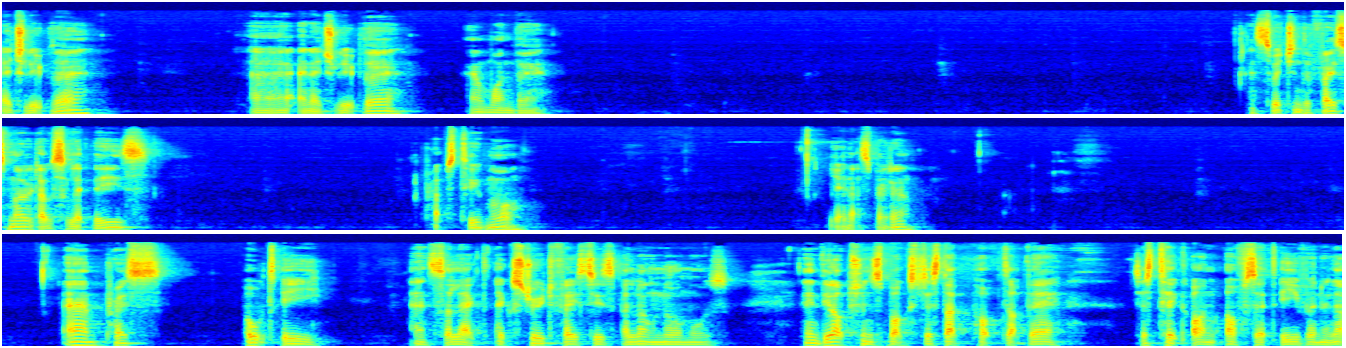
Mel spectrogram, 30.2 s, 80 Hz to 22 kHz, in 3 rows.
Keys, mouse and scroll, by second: 1.3 ctrl+r, 2.6 ctrl+r, 4.6-9.2 middle drag, 9.2 3, 9.9 click, 10.4 shift+click, 10.8 shift+click, 11.1 shift+click, 11.6 shift+click, 12.0 shift+click, 12.6-15.6 middle drag, 15.8 shift+click, 16.4 shift+click, 16.9-20.4 shift+middle drag, 20.8 alt+e, 27.9 click, 28.5-30.1 shift+middle drag.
